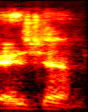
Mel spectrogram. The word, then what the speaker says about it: Etienne: He's like, listen, it's pronounced, it's not Etienne, it's pronounced Asian.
